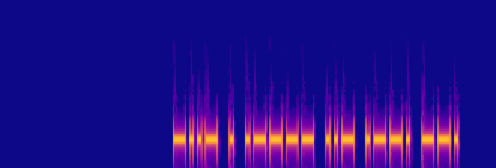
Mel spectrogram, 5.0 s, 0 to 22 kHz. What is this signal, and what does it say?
Morse code, heard as a keyed tone, about 31 wpm, 700 Hz. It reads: XE1UPG
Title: DXCC-100 Call Signs - 6 Characters - 30wpm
